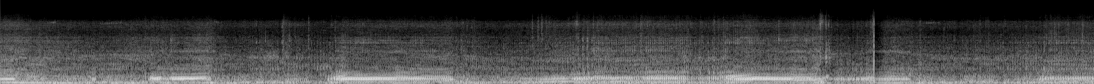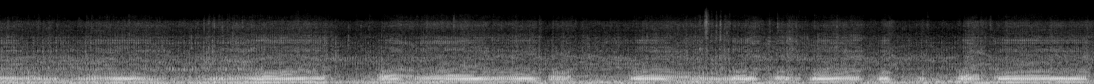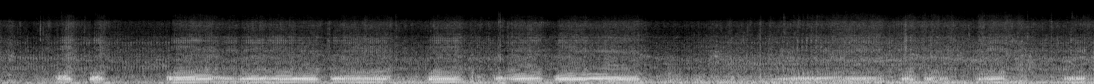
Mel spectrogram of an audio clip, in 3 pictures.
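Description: Dirt bike engine heard from on the bike, revving up and down in repeated short bursts of throttle with brief let-offs between them. Sharp knocks from the bike over rough, rocky ground come in the middle stretch.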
